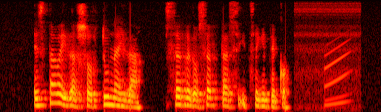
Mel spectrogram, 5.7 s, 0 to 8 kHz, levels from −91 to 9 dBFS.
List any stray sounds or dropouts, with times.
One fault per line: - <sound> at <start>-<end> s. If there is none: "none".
- chirp at 4.9-5.3 s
